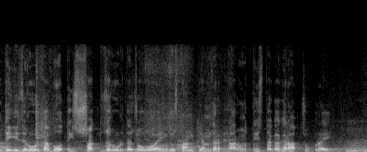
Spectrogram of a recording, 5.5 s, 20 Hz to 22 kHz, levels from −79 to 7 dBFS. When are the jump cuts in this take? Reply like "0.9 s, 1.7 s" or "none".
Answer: 3.4 s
